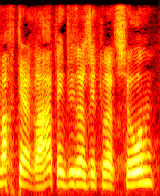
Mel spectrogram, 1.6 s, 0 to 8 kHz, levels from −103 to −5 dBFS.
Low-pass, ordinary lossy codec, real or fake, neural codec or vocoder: 7.2 kHz; none; fake; codec, 16 kHz in and 24 kHz out, 1.1 kbps, FireRedTTS-2 codec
